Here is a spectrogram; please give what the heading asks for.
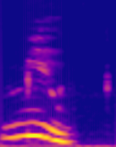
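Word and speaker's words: μ: So the population mean is this symbol here, which is pronounced mu.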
